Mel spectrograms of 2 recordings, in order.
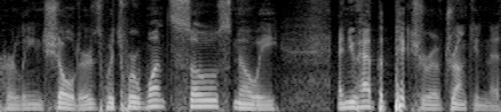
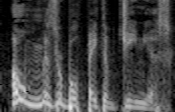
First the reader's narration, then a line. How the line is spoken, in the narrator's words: cried he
